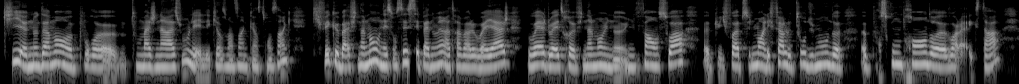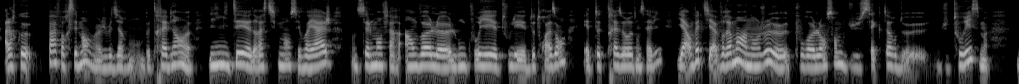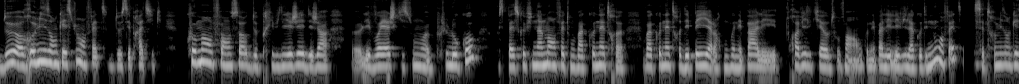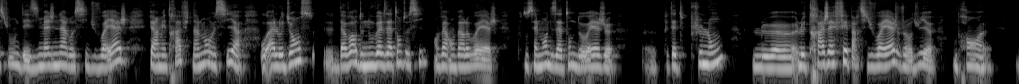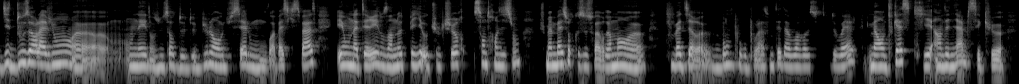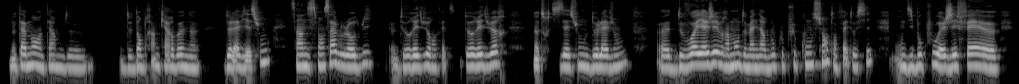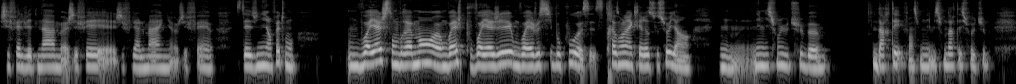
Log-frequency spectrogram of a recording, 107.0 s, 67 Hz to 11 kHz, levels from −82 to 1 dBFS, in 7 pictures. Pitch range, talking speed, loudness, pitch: 190-220 Hz, 210 wpm, -31 LUFS, 200 Hz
